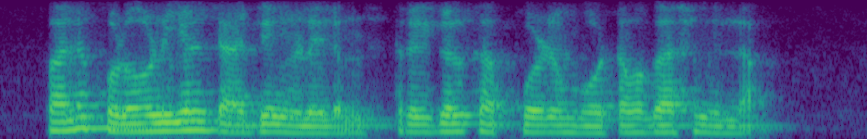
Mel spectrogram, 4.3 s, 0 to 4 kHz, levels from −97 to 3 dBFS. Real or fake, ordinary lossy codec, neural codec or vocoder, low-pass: fake; Opus, 16 kbps; codec, 44.1 kHz, 7.8 kbps, DAC; 3.6 kHz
